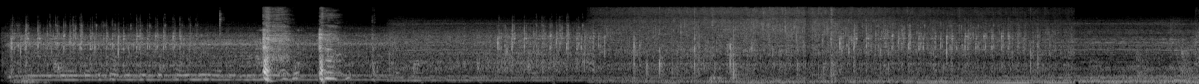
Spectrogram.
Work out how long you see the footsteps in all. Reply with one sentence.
The footsteps can't be heard in this clip.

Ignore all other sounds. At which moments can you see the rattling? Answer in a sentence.
You can hear the rattling from 0.1 to 2.0 s, from 4.9 to 6.2 s and from 8.3 to 10.3 s.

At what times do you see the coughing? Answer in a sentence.
The coughing can be heard from 2.1 to 3.8 s.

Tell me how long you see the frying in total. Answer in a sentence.
You can hear the frying for 12 seconds altogether.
